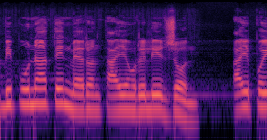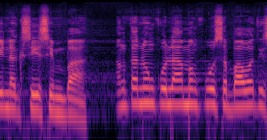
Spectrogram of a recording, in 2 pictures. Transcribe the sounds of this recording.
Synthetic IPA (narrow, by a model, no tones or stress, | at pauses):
bɪpunaːt̪ɪnmɛːɾo̞nt̪aːjoŋɾɛlid͡ʒon | t̪aːjopoɐjnɐɡsiːsɪmba | ʔɐŋt̪ɐnoŋkolaːmɐŋpʊsɐbaːwɐt̪̬̚ʔɪ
